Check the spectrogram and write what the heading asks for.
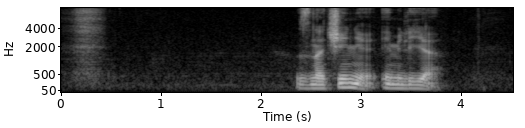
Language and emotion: Russian, neutral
